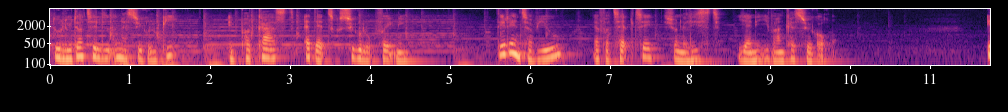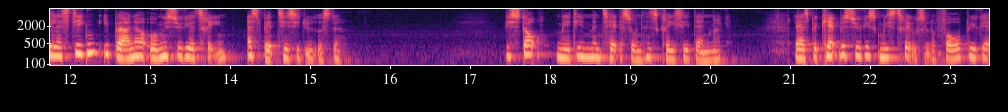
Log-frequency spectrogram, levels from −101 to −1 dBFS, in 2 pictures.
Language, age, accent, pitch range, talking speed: Danish, 60-79, native, 140-175 Hz, 115 wpm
